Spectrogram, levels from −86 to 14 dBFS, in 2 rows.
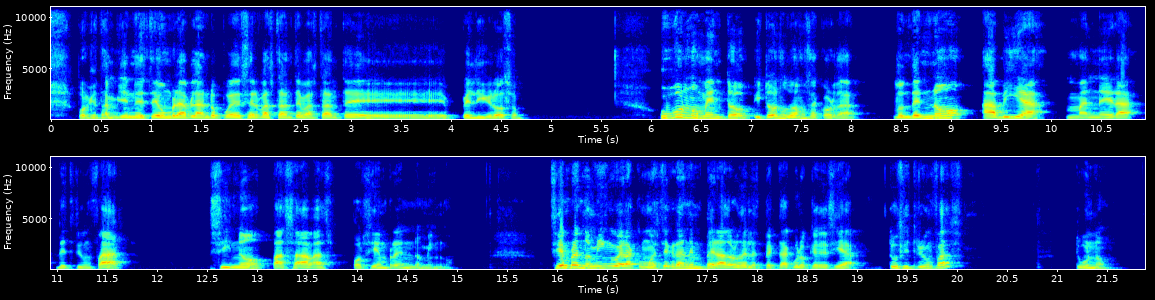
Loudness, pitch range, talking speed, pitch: -23 LUFS, 125-165 Hz, 145 wpm, 145 Hz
